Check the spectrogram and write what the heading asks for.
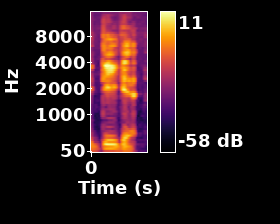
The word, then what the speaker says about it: degit: It's supposed to be degit. Everyone gets that wrong. It's like you're removing the Git parts from a Git repo.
